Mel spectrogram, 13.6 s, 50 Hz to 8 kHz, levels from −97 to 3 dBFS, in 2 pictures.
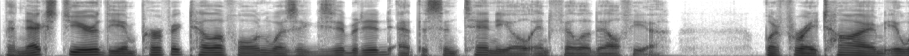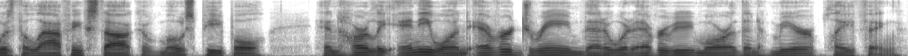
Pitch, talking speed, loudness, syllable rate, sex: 105 Hz, 175 wpm, -18 LUFS, 5.1 syllables/s, male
